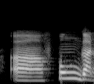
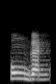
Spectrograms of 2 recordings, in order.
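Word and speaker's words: Hpungan: पर अजीबो गरीब है फन है फन एच इसकी स्पेलिंग है एच पी यू एन जी ए एन फन इसे पढ़ सकते हैं तो इस तरीके से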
